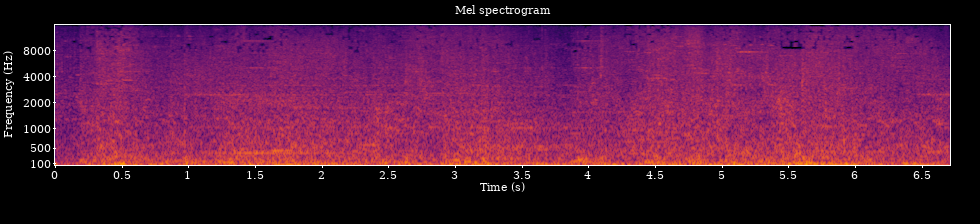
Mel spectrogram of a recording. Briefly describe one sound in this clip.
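Spell blasts and magic impacts crackle and boom in a fierce game battle.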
